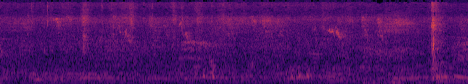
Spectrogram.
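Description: Low, soft cooing from a flock of pigeons flying high under a cloudy sky, faint and somewhat distant, over a steady outdoor background hum.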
